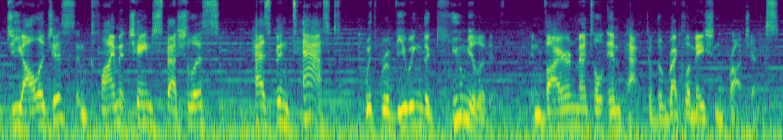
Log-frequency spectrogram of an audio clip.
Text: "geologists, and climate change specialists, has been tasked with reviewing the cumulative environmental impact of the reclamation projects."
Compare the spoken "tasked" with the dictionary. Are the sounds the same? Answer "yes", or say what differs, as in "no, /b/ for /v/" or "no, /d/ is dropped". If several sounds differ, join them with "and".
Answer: yes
